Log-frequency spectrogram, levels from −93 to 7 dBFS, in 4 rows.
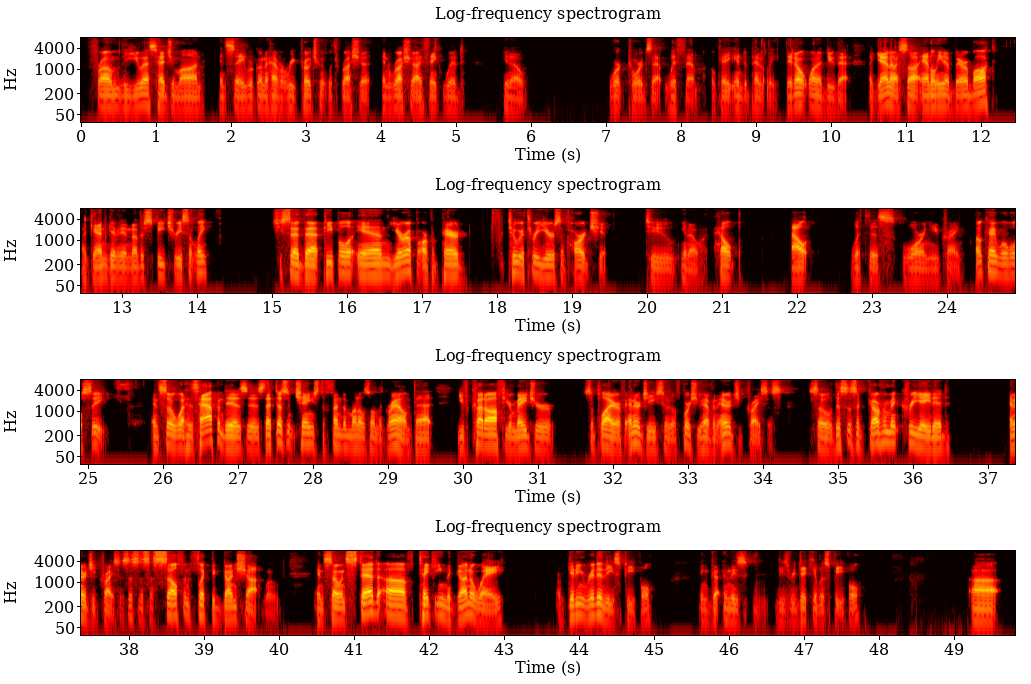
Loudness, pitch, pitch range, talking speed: -30 LUFS, 95 Hz, 90-110 Hz, 170 wpm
